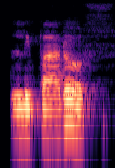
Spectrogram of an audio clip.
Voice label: "liparos", Greek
